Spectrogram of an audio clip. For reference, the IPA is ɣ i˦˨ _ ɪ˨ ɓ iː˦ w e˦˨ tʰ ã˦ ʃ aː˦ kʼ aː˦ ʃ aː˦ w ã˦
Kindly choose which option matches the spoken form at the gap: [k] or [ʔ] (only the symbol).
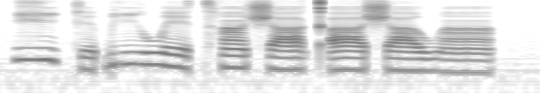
k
